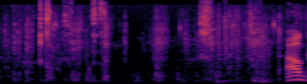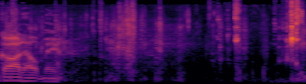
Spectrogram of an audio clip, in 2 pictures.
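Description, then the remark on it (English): Loud crunching and chewing of crispy fried chips made from premium cuts of chicken and tapioca flour, eaten from a bag, with repeated sharp bites throughout, while a person murmurs and speaks briefly over the munching. “Fried chips made from premium cuts of chicken and tapioca flour.”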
